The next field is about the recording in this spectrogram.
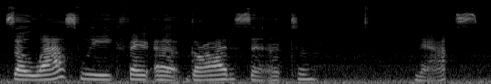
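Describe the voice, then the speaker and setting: A woman speaks to children in a casual, conversational teaching style. Her voice sits at a middle pitch, and she often ends thoughts with short questions. Faint ambient noise runs behind her. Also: fairly even intonation, drawn-out words, poor audio. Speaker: children's Bible class teacher. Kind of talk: casual read-aloud and lesson talk for children.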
